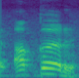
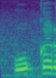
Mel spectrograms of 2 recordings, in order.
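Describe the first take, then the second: First: The first vowel sounds like 'uh'. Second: The first vowel sounds like 'oh'. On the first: The speaker calls it right. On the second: The speaker calls it wrong. "ओकर नहीं पढ़ेंगे"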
